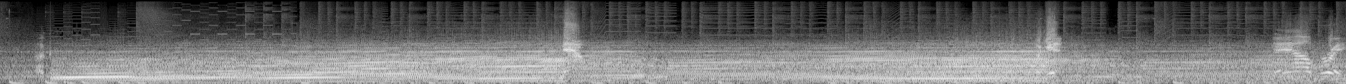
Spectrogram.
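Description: A Lamborghini engine droning loud and steady from inside the car as it is driven hard on a track, with pitch rising and falling through braking and downshifts, occasional sharp transients, and speech mixed in.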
